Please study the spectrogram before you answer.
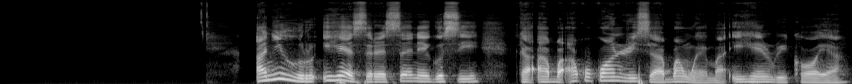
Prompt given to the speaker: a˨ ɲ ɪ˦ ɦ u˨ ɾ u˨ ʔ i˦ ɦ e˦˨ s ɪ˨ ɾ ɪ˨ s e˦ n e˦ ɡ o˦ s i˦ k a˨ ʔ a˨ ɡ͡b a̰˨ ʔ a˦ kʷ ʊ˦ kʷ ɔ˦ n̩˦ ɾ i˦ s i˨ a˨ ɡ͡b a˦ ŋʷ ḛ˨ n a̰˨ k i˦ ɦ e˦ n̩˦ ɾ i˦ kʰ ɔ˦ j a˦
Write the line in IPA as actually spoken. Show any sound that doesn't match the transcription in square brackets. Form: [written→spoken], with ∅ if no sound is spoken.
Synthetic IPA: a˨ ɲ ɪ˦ ɦ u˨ ɾ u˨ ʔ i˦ ɦ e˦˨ s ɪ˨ ɾ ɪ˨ s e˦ n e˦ ɡ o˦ s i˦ k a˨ ʔ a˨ ɡ͡b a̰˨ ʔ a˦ kʷ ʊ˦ kʷ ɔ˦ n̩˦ ɾ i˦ s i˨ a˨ ɡ͡b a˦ ŋʷ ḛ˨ [n→m] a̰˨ [k→ʔ] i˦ ɦ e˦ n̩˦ ɾ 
